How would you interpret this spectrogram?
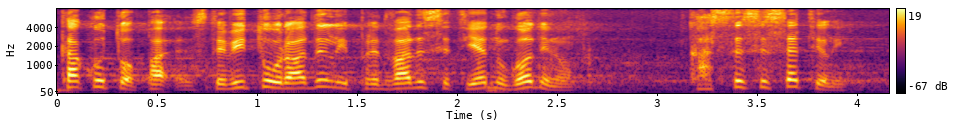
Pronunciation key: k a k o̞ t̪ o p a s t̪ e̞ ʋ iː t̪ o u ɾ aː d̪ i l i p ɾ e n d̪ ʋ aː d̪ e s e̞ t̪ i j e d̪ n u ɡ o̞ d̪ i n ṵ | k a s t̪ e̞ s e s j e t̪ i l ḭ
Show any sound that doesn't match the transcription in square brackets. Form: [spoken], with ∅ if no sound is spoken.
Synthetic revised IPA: k a k o̞ t̪ o p a s t̪ e̞ ʋ iː t̪ o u ɾ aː d̪ i l i p ɾ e [∅] d̪ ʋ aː d̪ e s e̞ t̪ i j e d̪ n u ɡ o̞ d̪ i n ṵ | k a s t̪ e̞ s e s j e t̪ i l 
